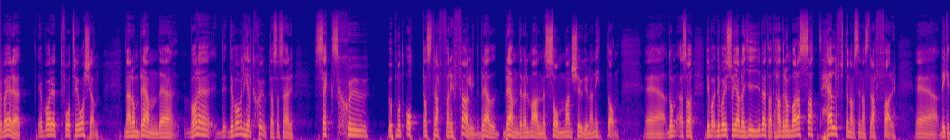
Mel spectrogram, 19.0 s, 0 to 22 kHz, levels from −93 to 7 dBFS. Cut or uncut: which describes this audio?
uncut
